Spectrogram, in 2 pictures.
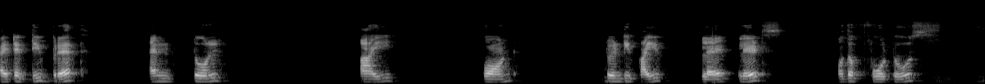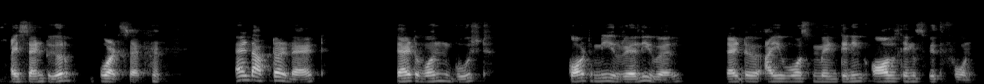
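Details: Stuttering in a young adult man who has stuttered since childhood, for more than 10 years; his father also stammered, and his main triggers are nervousness and a fast speech rate.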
